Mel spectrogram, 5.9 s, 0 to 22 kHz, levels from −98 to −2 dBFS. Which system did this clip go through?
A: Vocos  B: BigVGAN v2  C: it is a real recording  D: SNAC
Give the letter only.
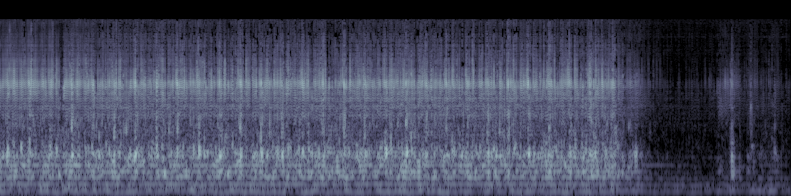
B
